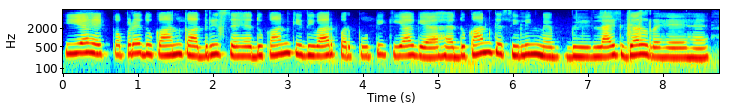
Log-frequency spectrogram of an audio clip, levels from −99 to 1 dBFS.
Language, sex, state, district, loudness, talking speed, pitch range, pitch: Hindi, female, Jharkhand, Garhwa, -13 LUFS, 165 wpm, 235-275 Hz, 255 Hz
